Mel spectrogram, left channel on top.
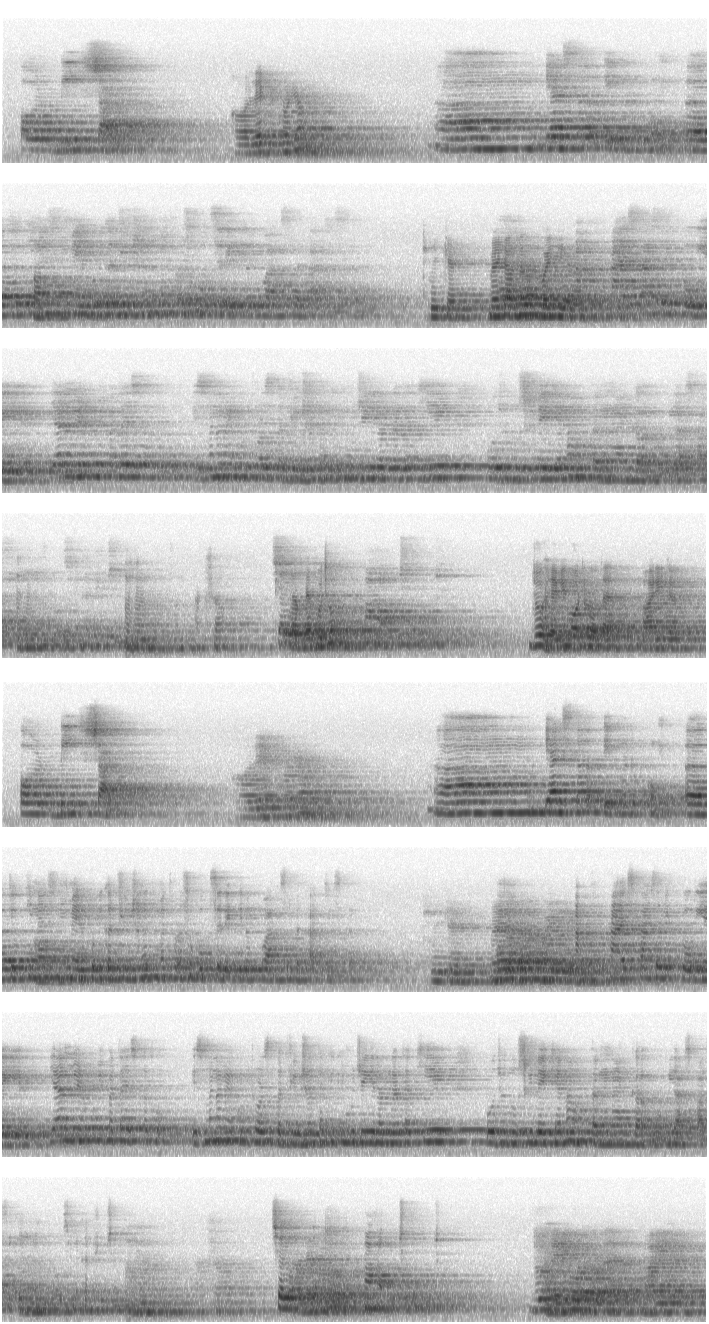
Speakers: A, on the right; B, on the left.
A: और डी शार्ट
B: और लेक विक्टोरिया
A: अह, यार इसका एक मिनट रुको अह, क्योंकि ना
B: हाँ
A: इसमें मेरे को भी कंफ्यूजन है तो मैं थोड़ा सा बुक से देख के तुमको आंसर बताती हूँ इसका
B: ठीक है मेरे
A: अह,
B: ख्याल से तो वही है यार
A: हाँ हाँ इसका आंसर विक्टोरिया ही है यार मेरे को भी पता है इसका थो, इसमें ना मेरे को भी थोड़ा सा कंफ्यूजन था क्योंकि मुझे ये लग रहा था कि ये वो जो दूसरी लेक है ना तंगनाइका वो भी आसपास ही कहीं
B: हम्म
A: है तो उसमें कंफ्यूजन था
B: हम्म, अच्छा
A: चलो
B: ठीक है अब मैं पूछूं
A: हाँ हाँ पूछो तुम पूछो
B: जो हैवी वाटर होता है भारी जल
